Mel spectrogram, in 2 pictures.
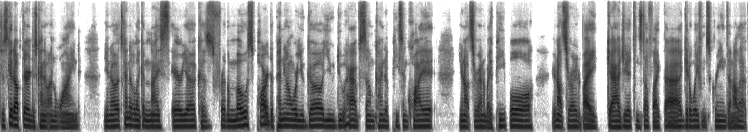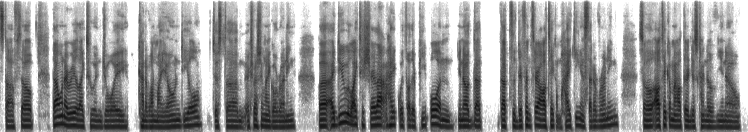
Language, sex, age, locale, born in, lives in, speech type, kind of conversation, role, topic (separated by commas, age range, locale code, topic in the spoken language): English, male, 30-34, en-US, United States, United States, conversation, unstructured, none, What are your favorite two-hour weekend getaways near where you live, and what memories do you associate with them?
